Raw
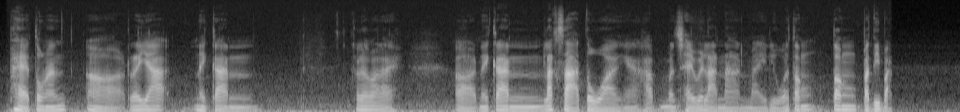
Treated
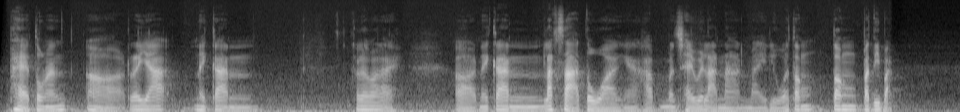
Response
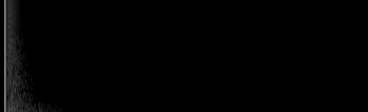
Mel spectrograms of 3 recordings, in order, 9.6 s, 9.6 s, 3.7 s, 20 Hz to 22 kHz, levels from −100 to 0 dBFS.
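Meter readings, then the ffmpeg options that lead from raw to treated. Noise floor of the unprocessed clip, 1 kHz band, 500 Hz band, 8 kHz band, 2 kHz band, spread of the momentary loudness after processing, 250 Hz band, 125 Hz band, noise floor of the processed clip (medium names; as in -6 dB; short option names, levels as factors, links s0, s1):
-51 dBFS, +2.0 dB, +2.5 dB, +1.0 dB, +2.0 dB, 15 LU, +2.0 dB, +2.5 dB, -48 dBFS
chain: -filter_complex "[0:a]asplit=2[s0][s1];[1:a]atrim=start_sample=2205[s2];[s1][s2]afir=irnorm=-1:irlink=0,volume=3.35[s3];[s0][s3]amix=inputs=2:normalize=0,adynamicequalizer=threshold=0.0282:dfrequency=2800:dqfactor=0.7:tfrequency=2800:tqfactor=0.7:attack=5:release=100:ratio=0.375:range=2:mode=cutabove:tftype=highshelf,volume=0.422"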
